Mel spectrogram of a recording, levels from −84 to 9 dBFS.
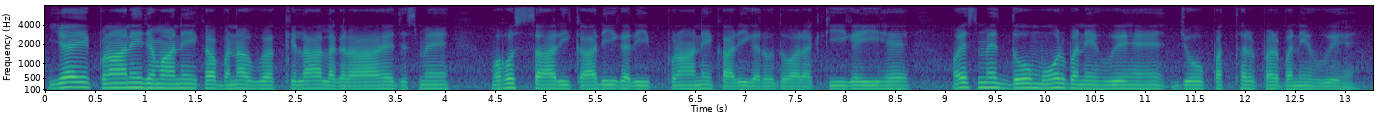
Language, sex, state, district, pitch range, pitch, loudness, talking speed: Hindi, male, Uttar Pradesh, Jalaun, 120-140 Hz, 130 Hz, -22 LUFS, 155 wpm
